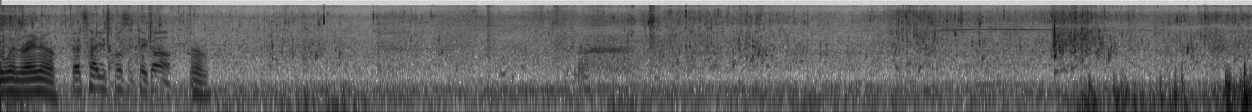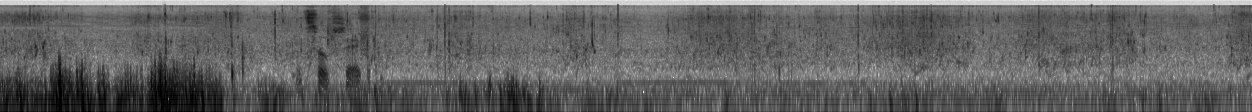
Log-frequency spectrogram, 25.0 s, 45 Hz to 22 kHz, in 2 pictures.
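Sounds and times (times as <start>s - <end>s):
wind buffeting microphone: 10.7s - 19.0s.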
